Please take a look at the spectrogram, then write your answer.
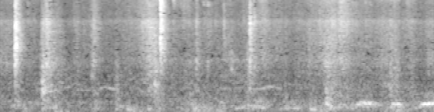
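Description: Pigeons coo softly in a quiet setting, with a few low, faint calls over light background noise.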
